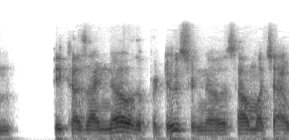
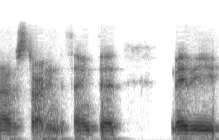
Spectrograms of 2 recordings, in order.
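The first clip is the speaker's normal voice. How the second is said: plain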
